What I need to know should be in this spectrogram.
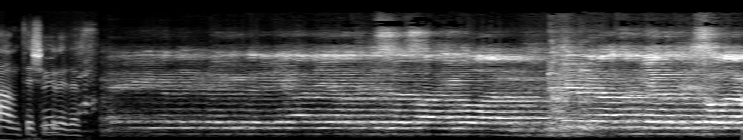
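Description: A middle-aged man chants loudly in long, drawn-out melodic notes.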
